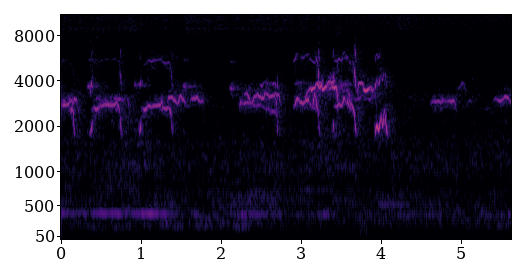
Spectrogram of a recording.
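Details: Four common kestrel chicks beg while their mother feeds them at a camera-watched nest, Tiszanagyfalu, Hungary, July 2023: bursts of shrill, wavering twittering calls in clusters, fading to single thin squeals near the end, with a faint steady hum.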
